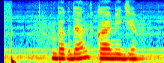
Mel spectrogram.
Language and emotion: Russian, neutral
